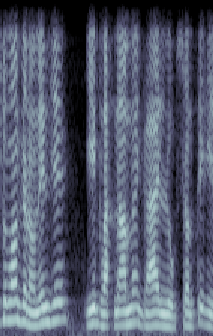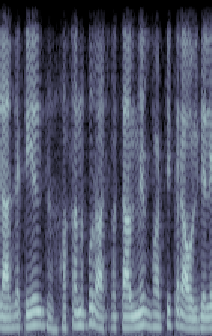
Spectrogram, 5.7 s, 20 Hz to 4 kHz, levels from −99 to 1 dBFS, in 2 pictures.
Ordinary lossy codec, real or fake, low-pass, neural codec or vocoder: Opus, 64 kbps; fake; 3.6 kHz; codec, 16 kHz, 1 kbps, FunCodec, trained on Chinese and English, 50 frames a second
